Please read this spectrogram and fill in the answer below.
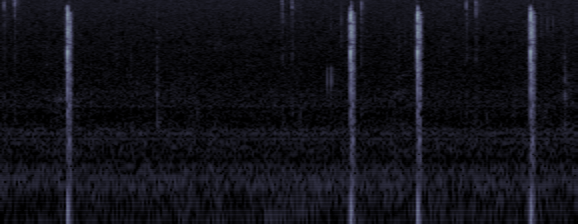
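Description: Four sharp single computer mouse clicks, spaced unevenly a second or so apart, over faint room tone.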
